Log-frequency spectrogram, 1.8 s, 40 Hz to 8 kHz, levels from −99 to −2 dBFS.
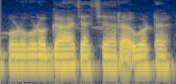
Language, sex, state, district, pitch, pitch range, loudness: Bengali, male, West Bengal, Malda, 120 Hz, 120-125 Hz, -16 LUFS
